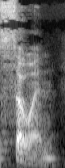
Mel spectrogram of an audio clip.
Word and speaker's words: Samhain: start off for celebration that originated Halloween was sowon sowon is spelled like this which looks like Samhain but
